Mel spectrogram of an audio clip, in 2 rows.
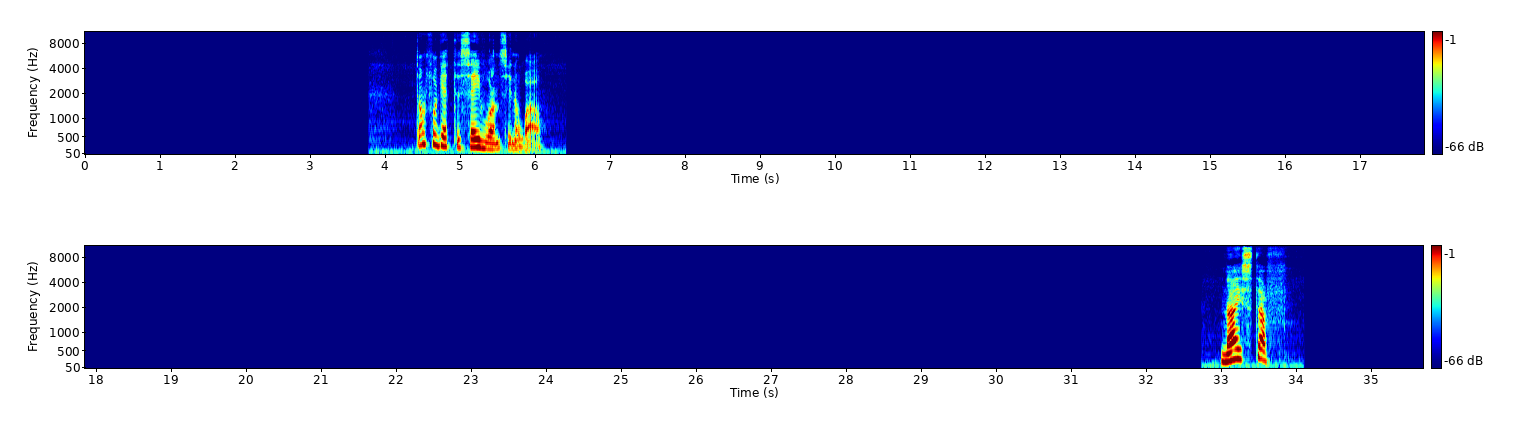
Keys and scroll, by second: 1.8 super+c, 2.4 super+d, 13.8 super+c, 14.1 super+d, 23.7 super+s, 33.8 space.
